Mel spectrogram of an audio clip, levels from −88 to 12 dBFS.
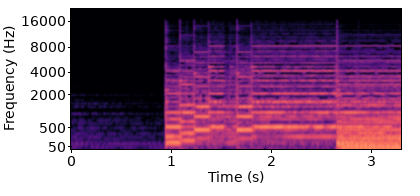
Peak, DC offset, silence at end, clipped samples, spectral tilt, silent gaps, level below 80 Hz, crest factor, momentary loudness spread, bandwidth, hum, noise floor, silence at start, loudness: -2 dBFS; under 0.1%; 0 s; under 0.1%; -5.5 dB/octave; none; -24 dBFS; 14 dB; 3 LU; 15 kHz; none; -62 dBFS; 0.95 s; -15 LUFS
